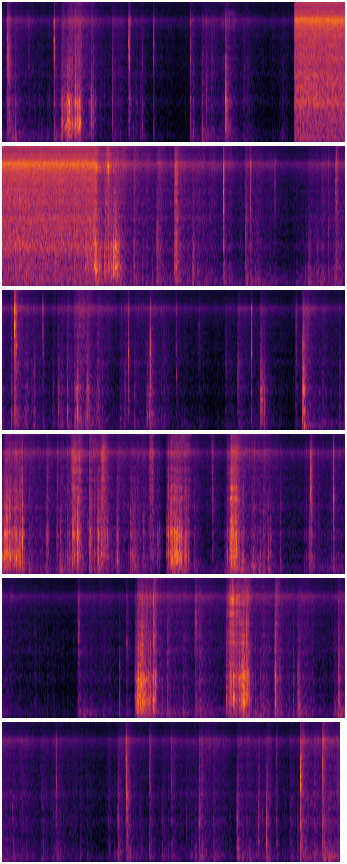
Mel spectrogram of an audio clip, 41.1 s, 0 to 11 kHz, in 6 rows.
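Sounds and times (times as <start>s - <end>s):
steady hiss: 5.9s - 11.2s.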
